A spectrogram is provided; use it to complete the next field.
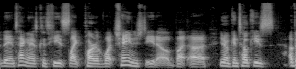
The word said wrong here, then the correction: Edo: Also, I notice you keep pronouncing it Ito. Wouldn't it be Edo? – Yeah, probably.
